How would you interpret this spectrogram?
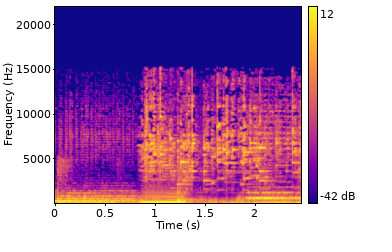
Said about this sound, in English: They're showing wind chimes. Yeah. Oh, aliens and wind chimes go hand in hand.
